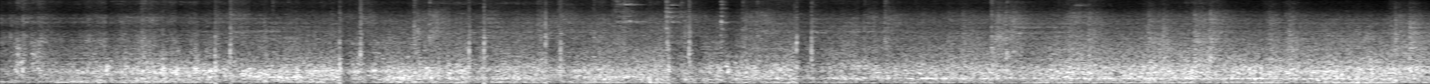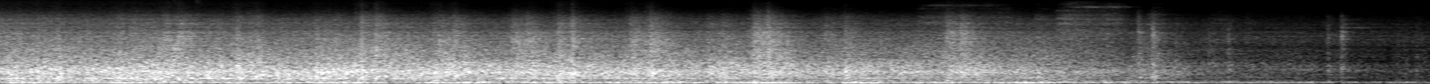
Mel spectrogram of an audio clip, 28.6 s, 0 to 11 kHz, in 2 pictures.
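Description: Desiro VT642 diesel multiple unit passing close by, its wheels clicking over the rail joints over a steady engine hum, then fading away near the end.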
